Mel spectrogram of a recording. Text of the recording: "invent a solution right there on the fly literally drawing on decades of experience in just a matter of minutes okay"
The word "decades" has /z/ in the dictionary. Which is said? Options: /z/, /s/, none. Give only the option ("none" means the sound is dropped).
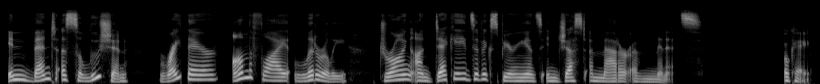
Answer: /z/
